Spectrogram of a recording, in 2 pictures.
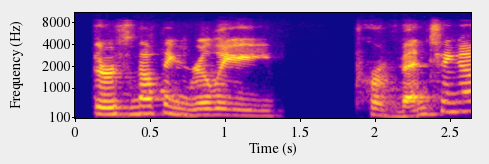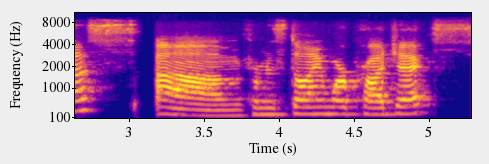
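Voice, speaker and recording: A woman talks at a fairly slow pace and medium pitch, with lively intonation. She has a normal speaking voice. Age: 40s. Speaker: solar energy company executive. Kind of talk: interview.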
